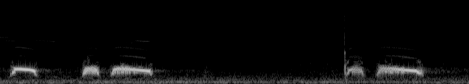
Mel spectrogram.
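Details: Spotted dove kept as a decoy to call in wild doves: two phrases, each a short coo then a longer, gently descending coo, separated by a silent gap of about two seconds.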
